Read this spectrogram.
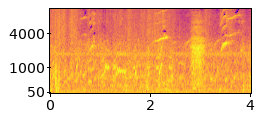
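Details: Evening at a Brisbane, Australia guinea pig sanctuary: scattered thin upward squeaks, with a louder brief burst near the three-second mark, over rustling bedding and low background noise.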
